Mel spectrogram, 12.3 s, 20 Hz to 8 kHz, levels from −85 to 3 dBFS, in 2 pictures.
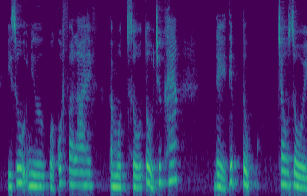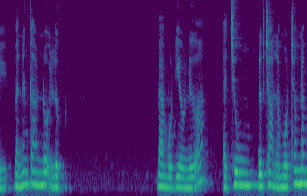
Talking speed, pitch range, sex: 170 wpm, 165-205 Hz, female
